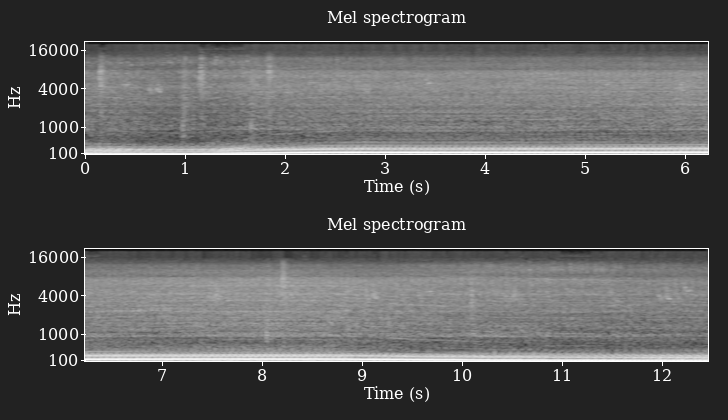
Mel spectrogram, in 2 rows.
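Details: 2006 Dodge Magnum, center suitcase muffler replaced by two pass-through Magnaflow mid mufflers, tailpipes not yet hooked up: deep loud drone climbs with revs, holds steady, then drops back to a rumbling idle; open exhaust.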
